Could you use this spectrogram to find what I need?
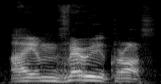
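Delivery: slow, loud stern scolding; very cross. A narrator's reading. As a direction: lay down the law slowly. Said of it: "said the fat controller".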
